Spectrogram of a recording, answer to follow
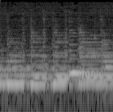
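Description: Concert harp played solo, an instrumental passage of plucked notes, several ringing together, with a fresh pluck every fraction of a second.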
